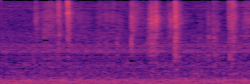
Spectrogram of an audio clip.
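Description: Trading card slid into a clear plastic card holder: a few faint, short scratchy ticks of card edge on plastic, over a steady low hum.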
